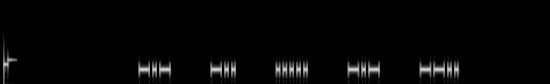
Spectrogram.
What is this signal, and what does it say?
Morse code, heard as a keyed tone, about 36 wpm, spaced as for 16 wpm, 700 Hz. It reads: KD5KZ
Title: USA Call Signs - 4x Character Spacing - 35wpm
